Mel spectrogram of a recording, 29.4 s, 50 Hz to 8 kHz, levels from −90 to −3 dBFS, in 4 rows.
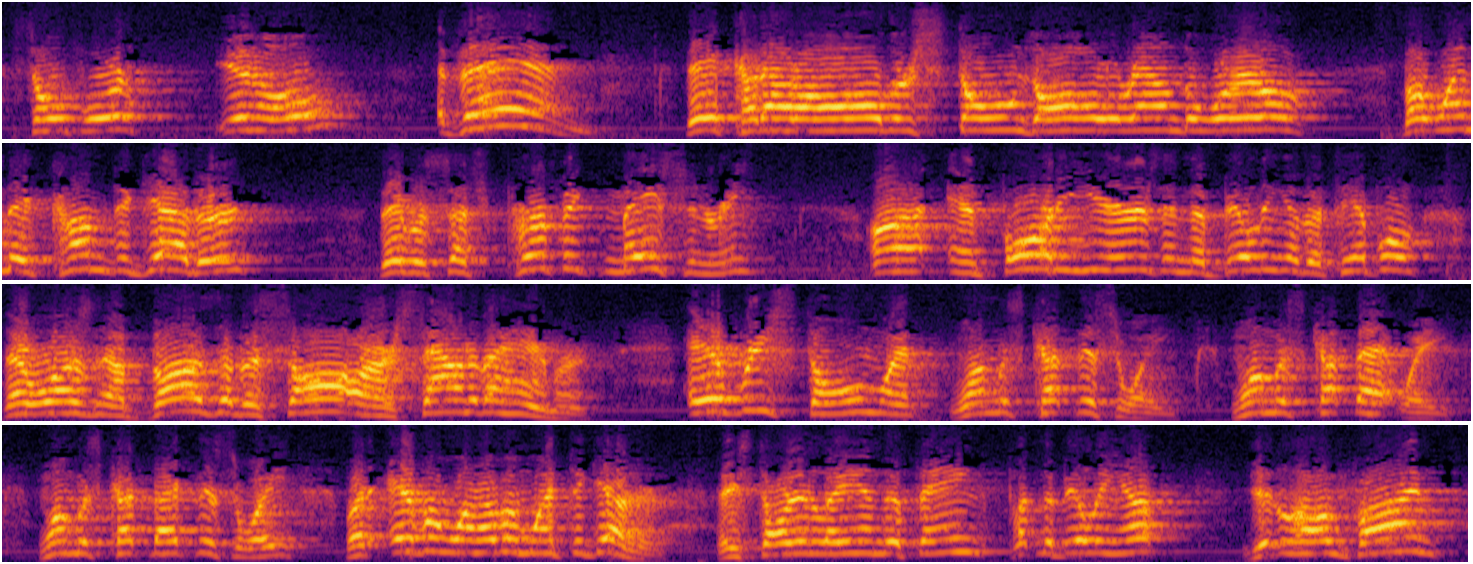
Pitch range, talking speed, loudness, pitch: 250-285 Hz, 175 wpm, -17 LUFS, 260 Hz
